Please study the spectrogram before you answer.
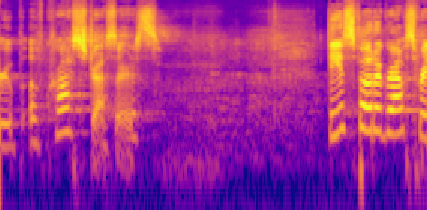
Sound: audience laughing

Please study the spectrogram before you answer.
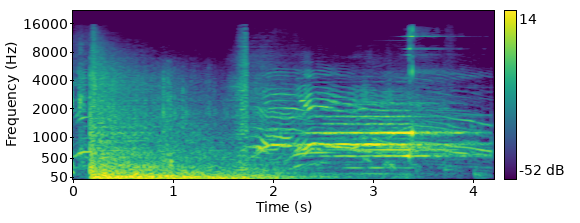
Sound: cheering

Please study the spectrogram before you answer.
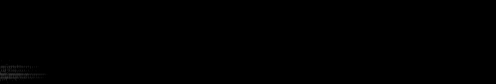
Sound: complete silence

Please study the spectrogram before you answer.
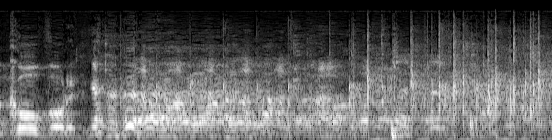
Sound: laughter and applause

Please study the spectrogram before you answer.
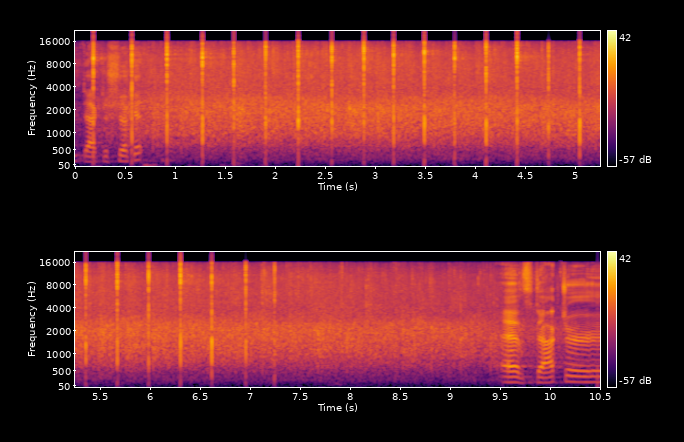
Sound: applause

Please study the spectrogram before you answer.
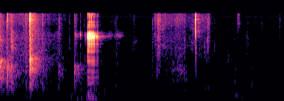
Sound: applause

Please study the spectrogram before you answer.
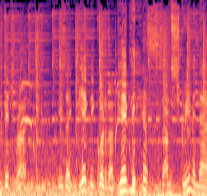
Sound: speaks Polish

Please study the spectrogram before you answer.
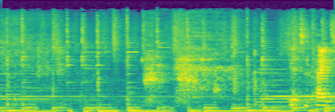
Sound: audible frustration

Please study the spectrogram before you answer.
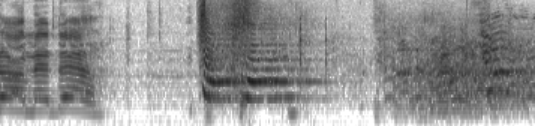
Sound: foghorn blowing

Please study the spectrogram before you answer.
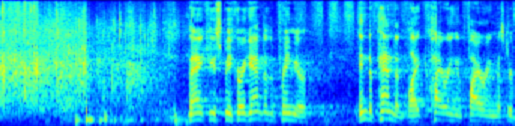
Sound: applause

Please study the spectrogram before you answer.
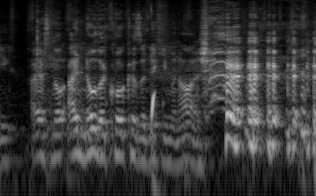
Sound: chuckles; laughs

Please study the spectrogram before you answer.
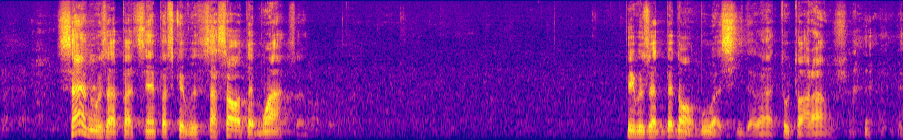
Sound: speaking French

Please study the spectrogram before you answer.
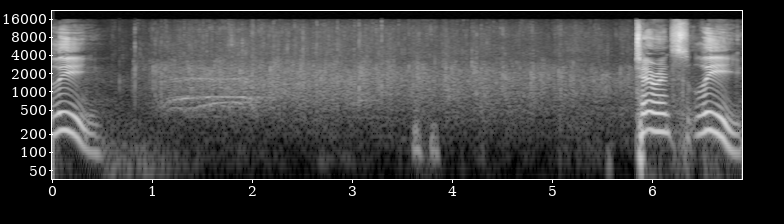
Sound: applause

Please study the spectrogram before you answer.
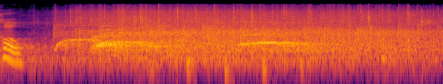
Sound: audience cheering; audience applauding

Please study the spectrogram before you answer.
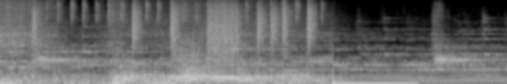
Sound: muffler rumbling

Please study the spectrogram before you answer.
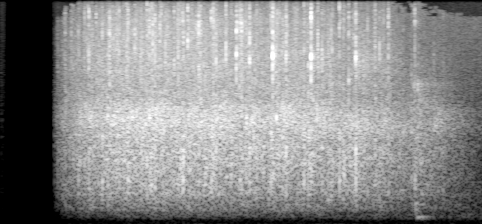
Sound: attendees applauding

